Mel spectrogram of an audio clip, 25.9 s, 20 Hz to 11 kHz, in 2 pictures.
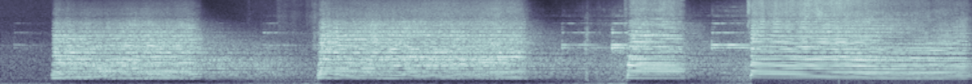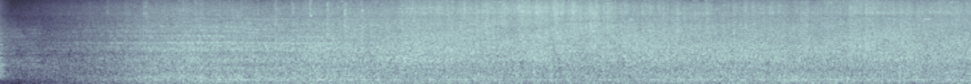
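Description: Freight locomotive horn sounding two long blasts, a short one and a long one: the standard grade-crossing signal. The horn stops about 13 seconds in, and the locomotives and a long string of tank cars roll past with steady wheel-on-rail noise.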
